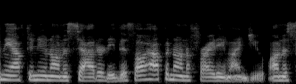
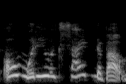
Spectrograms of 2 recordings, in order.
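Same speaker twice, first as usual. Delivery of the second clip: higher, sing-song interest; bright cheery question; 11 semitones higher, 3 dB louder than usual. Retold or imitated. Mother to her seven-year-old daughter, higher cheery question. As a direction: keep it sounding normal for the child.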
